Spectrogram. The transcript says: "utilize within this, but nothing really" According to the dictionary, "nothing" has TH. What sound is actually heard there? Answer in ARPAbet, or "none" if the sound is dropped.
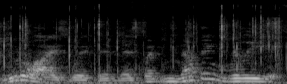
TH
